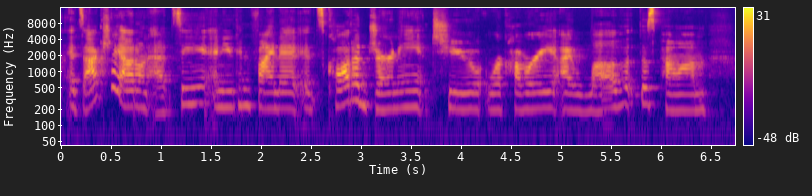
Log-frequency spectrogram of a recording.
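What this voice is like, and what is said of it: Raspy voice. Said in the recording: “my allergies are off the chain ... my raspy voice today”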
